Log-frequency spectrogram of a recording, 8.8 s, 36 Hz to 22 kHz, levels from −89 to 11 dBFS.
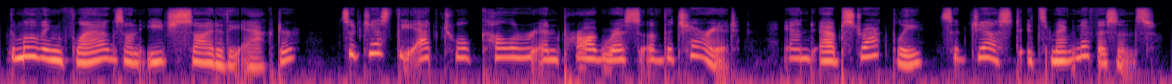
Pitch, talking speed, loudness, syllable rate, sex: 235 Hz, 155 wpm, -21 LUFS, 4.8 syllables/s, female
